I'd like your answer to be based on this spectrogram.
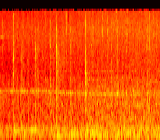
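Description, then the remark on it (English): Dozens of heavy trucks carrying palm oil from plantations on the island of Borneo, Indonesia, rumble along a road with a steady, loud low engine drone and continuous road noise, no voices present. “These dozens of trucks are extracting palm oil from the plantations.”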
